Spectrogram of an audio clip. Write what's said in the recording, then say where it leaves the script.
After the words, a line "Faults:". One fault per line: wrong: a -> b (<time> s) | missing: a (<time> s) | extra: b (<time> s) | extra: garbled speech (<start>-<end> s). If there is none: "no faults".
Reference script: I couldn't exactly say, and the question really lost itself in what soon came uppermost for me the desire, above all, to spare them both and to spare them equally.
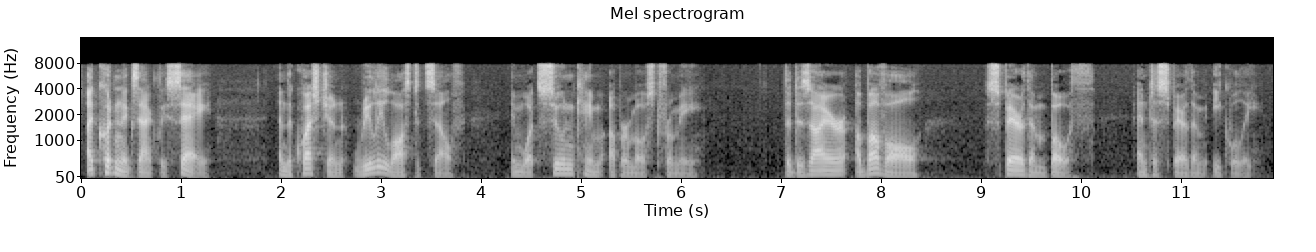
I couldn't exactly say, and the question really lost itself in what soon came uppermost for me the desire, above all, spare them both and to spare them equally.
Faults:
missing: to (8.4 s)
